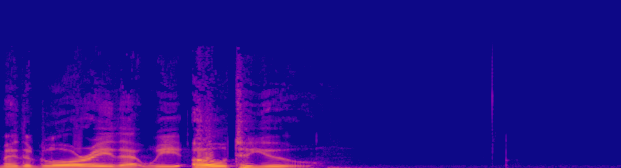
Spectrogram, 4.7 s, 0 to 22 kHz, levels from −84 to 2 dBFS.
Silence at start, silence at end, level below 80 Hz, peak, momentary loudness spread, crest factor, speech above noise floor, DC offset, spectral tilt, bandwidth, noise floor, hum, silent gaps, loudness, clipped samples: 0 s; 2.35 s; -46 dBFS; -12 dBFS; 8 LU; 14 dB; 52 dB; under 0.1%; -7 dB/octave; 12.5 kHz; -76 dBFS; none; none; -25 LUFS; under 0.1%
